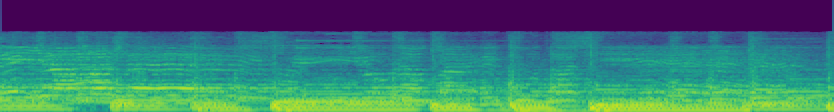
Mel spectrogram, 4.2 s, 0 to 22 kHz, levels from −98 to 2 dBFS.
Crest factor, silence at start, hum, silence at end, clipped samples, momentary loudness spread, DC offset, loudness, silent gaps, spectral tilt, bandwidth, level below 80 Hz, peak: 12 dB; 0 s; none; 0 s; under 0.1%; 2 LU; under 0.1%; -14 LUFS; none; -6.5 dB/octave; 8 kHz; -20 dBFS; 0 dBFS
